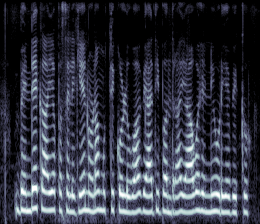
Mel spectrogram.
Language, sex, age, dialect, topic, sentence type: Kannada, female, 25-30, Dharwad Kannada, agriculture, question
